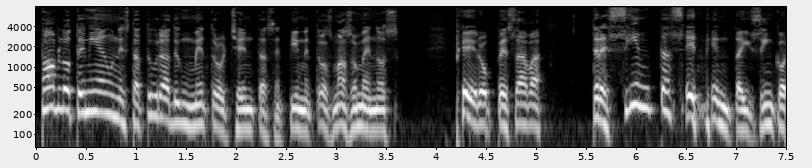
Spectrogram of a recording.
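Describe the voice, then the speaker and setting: A man's voice: medium pitch, no room sound, clean studio sound. A man preaching an earnest sermon, telling stories and making points with strong emphasis.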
